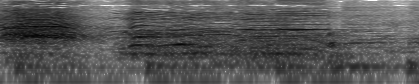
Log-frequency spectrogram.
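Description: A group of young children shouting loudly in unison: one shout right at the start, then a second, longer one from just over half a second in.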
